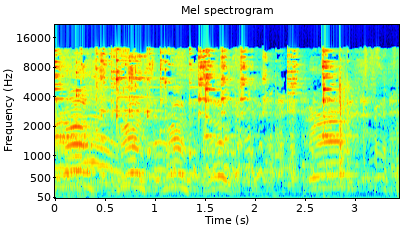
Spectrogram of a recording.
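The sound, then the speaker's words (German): Several bright glass clinks ring out in quick succession in a toast, over a busy background of overlapping voices chattering and calling out. “Ja, Prost, mein Anna!”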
